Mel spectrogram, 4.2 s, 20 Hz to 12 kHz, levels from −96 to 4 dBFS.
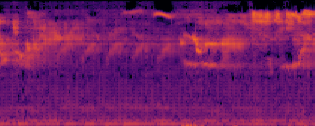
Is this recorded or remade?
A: remade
